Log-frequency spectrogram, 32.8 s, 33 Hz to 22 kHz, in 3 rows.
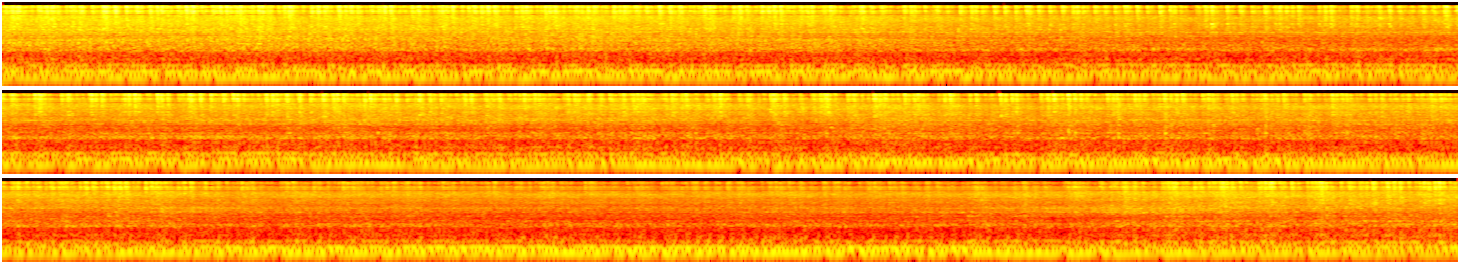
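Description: Supercharged Chevrolet V8 with a polished roots-type blower and twin carburettors, in a 1976 Corvette, idling steadily.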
